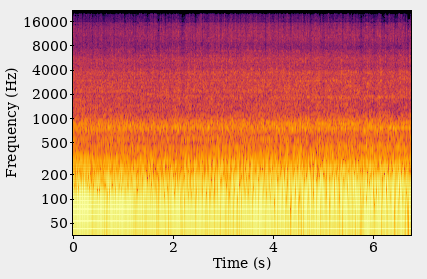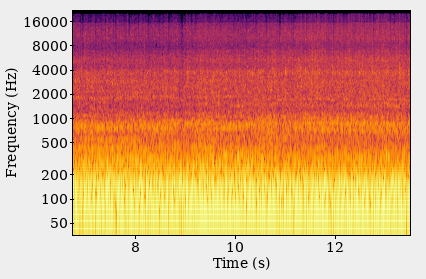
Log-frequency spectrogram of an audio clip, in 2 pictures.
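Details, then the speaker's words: Black C10 LS swap at first fire-up after fresh fuel and new injectors, still needing tuning: a deep, steady idle drone with no knock or tick; the cam-type drone's cause is not yet known and remains to be checked. "It sits in idles and fires up. Got the cam droning thing going on too. We're gonna have to look into that."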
